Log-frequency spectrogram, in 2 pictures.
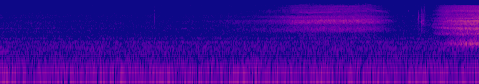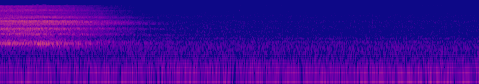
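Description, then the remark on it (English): A slow, deep breath drawn softly into the belly and then released in a fuller, airy exhale, quiet against a low steady background hum, with no talking. “breathing into our belly.”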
